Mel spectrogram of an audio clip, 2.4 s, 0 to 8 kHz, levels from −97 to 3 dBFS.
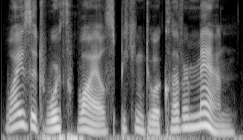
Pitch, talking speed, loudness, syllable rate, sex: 150 Hz, 245 wpm, -17 LUFS, 5.7 syllables/s, male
